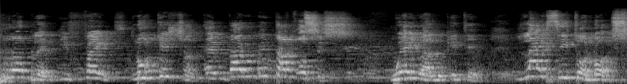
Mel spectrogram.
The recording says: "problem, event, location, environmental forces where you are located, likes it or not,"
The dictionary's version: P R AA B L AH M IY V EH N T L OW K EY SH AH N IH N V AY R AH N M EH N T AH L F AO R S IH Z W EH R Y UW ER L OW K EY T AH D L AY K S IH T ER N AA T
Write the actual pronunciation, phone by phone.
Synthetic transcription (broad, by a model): R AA B L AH M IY F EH T L OW K EY SH AH N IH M V AY R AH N M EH N T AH L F AO S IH S W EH Y UW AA L OW K EY T AH D L AY S IH T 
